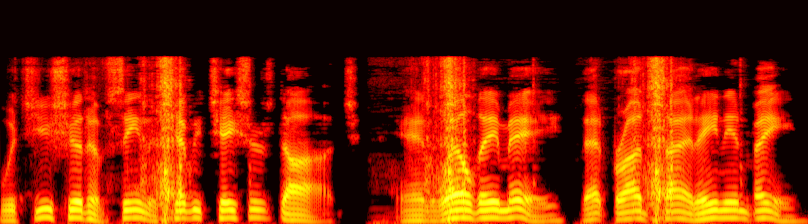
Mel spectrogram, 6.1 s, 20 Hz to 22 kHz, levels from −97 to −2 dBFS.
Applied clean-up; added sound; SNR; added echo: classical method Wiener filter.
